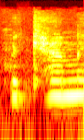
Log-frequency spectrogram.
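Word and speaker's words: McElhenney: So Rob McKinley, is how you say it, gain loads of weight for season 10 or something?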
